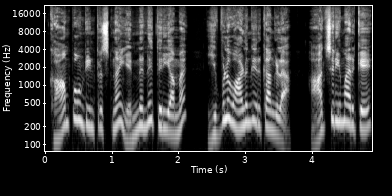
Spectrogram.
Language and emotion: Tamil, surprised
